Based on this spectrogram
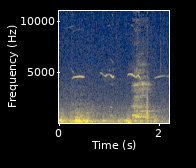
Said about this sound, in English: I got a feeling that he'd always hated the sound of thunder. Oh, it's okay. I don't like thunder either.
